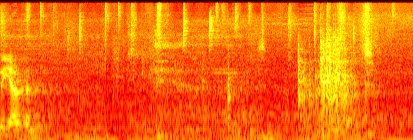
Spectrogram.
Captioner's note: pan clattering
